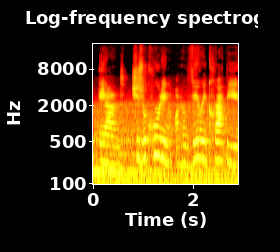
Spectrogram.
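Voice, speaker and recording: Noticeable background noise runs behind a woman speaking with an American accent. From California. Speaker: voice actor. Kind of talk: casual talk to camera. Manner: perky, bubbly.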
